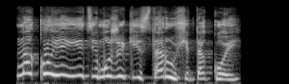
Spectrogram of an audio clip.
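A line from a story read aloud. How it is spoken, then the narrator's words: Laughing, mock-grand announcer voice. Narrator (Russian): Ева рассмеялась и хорошо поставленным голосом, подражая рекламным дивам, с надменной патетикой сообщила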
